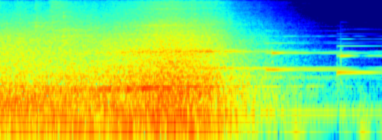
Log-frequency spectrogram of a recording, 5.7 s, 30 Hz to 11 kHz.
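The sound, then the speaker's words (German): A train pulls away from platform 13: a loud, steady mechanical rumble that gradually thins out, with a whining electric motor tone rising near the end. “Gleis 13, bitte Vorsicht, der Zug fällt ab.”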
